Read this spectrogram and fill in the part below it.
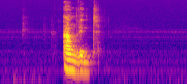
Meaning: second/third-person singular dependent-clause present indicative of aanwinnen
- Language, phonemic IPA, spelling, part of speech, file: Dutch, /ˈaɱwɪnt/, aanwint, verb, Nl-aanwint.ogg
